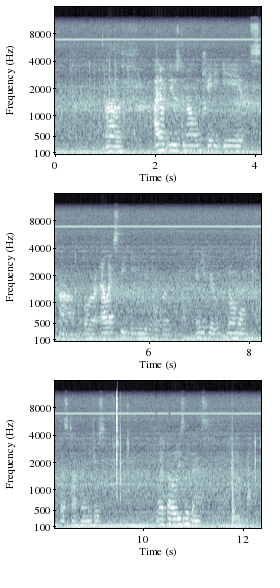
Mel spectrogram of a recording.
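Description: A young man speaks calmly to a room, heard from a distance.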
